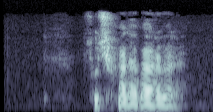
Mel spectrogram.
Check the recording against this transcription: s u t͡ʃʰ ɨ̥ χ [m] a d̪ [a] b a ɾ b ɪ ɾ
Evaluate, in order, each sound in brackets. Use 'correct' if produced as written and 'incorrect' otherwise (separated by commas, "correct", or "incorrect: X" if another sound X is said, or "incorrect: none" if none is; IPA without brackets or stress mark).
correct, correct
